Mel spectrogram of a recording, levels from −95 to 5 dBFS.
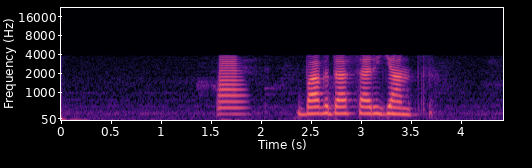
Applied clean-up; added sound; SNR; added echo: none; Brass instrument; 5 dB; none.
